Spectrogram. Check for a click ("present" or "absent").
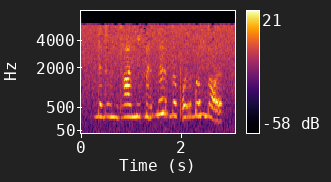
absent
